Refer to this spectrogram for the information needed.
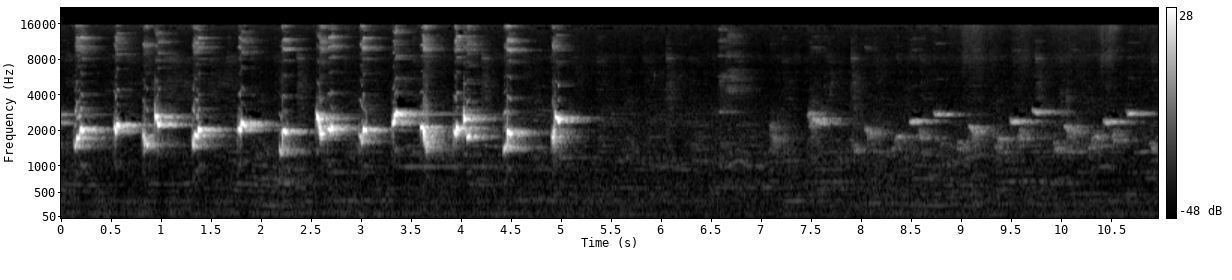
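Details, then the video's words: Sooty-headed bulbul from Indonesia giving the favoured Trucukan song for masteran: loud rapid bubbly whistled phrases for five seconds, then a short lull followed by softer, fainter notes continuing in the background. "Masteran Trucuk Indonesia"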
